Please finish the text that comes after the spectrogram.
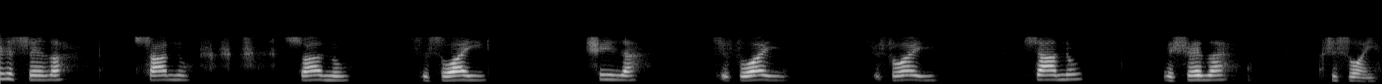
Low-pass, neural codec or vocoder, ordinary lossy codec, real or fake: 3.6 kHz; codec, 24 kHz, 0.5 kbps, DualCodec; none; fake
